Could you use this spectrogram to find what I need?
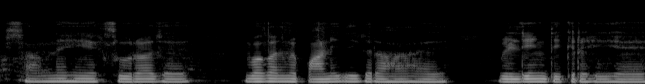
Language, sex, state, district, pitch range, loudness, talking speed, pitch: Hindi, male, Bihar, Bhagalpur, 125-135 Hz, -34 LUFS, 130 wpm, 130 Hz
